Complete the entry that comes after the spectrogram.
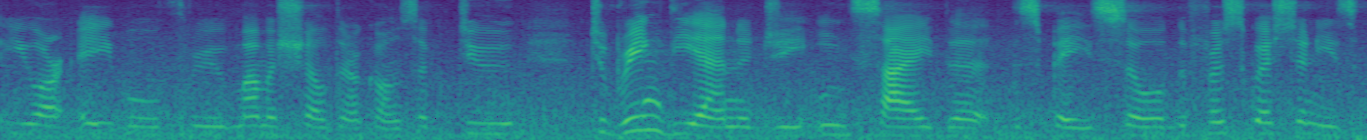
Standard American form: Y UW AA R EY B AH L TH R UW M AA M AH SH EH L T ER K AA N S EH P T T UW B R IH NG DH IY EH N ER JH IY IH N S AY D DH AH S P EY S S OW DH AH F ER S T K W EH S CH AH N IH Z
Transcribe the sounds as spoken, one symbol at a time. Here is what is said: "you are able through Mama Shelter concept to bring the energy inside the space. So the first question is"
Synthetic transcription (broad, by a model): Y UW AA R EY B AH L TH R UW M AA M AH SH EH L T ER K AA N S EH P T T UW B R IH NG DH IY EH N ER JH IY IH N S AY D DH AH S P EY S S OW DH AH F ER S T K W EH S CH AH N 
